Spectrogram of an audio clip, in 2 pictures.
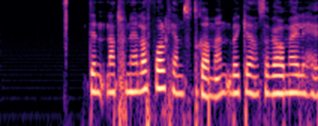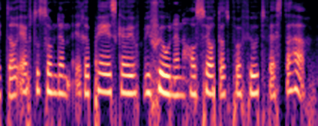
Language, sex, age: Swedish, female, 18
